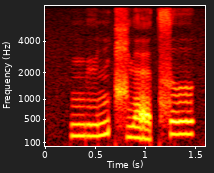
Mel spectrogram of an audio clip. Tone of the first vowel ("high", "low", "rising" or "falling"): rising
